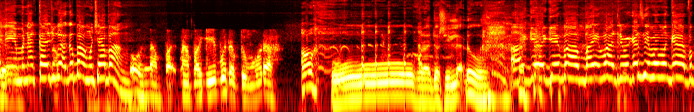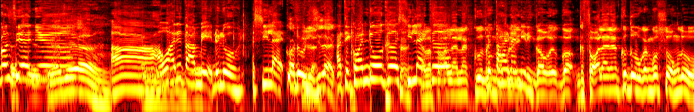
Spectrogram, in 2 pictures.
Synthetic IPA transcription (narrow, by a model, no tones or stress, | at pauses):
adajaŋmənakald͡ʒuɡaʔkəbaŋut͡ʃabaŋohnapanapaɡipudapət̪umbʊdah | oo | kunadosilat̪̚t̪uok̬eok̬ebaŋbaɪʔ̚baŋt̪əɾimakas̬ɪhbaməɡapəkonsianɲəaɡəaaawaʔdət̪aʔambeʔdulusilat̪̚kanddus̬ilat̪̚at̪ikəwandok̬əsilat̪̚kəolanakut̪kəaɦannandiɾiɡɡʔkəsoolanak̬ut̪̬ubukankosɔŋt̪u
